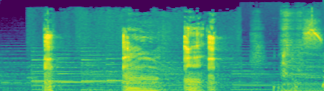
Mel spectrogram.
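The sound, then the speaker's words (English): A small piglet boar oinks and grunts in several short, rough bursts, a longer one in the middle, set over a steady droning tonal background. “We follow a lone kobold walking down a dirt path, small piglet boar in tow, as he walks up to the front gates of Falcon's Hollow”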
